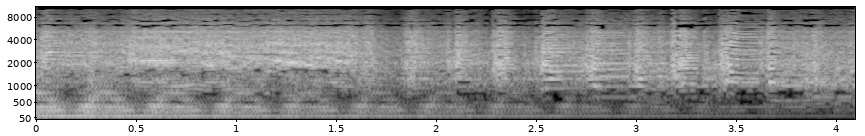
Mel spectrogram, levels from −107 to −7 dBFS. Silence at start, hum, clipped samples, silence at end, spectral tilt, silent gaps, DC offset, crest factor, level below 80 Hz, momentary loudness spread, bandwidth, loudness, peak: 0 s; none; under 0.1%; 0 s; -1 dB/octave; none; under 0.1%; 16 dB; -66 dBFS; 5 LU; 10.5 kHz; -23 LUFS; -10 dBFS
